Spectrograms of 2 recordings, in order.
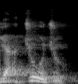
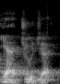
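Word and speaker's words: يأجوج: The name is actually Ya'juju. It's not Ya'juja. Ya'juja because inna. Inna is forcing it to be in the nasab status.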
